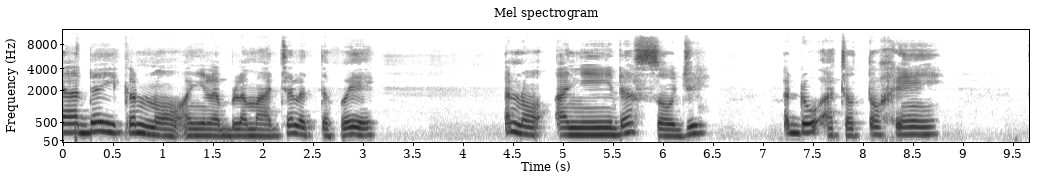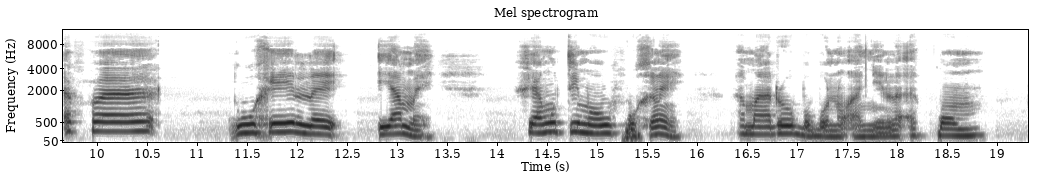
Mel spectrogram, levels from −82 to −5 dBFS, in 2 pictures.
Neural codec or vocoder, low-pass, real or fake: none; 10.8 kHz; real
